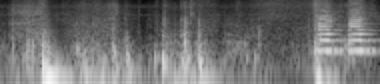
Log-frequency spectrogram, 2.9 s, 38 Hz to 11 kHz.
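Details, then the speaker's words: 1975 El Camino horn test after some clattering handling noise: two strong, steady, full and clear blasts. Horn works normally. "Whoops, that works. The horn works."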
